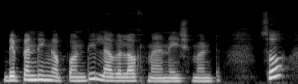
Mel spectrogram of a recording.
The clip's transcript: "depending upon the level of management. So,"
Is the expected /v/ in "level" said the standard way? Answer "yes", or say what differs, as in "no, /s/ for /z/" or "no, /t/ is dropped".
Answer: yes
